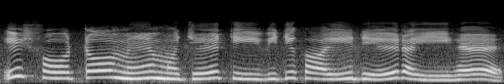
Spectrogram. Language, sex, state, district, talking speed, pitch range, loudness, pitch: Hindi, female, Madhya Pradesh, Katni, 105 wpm, 245-295 Hz, -11 LUFS, 270 Hz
